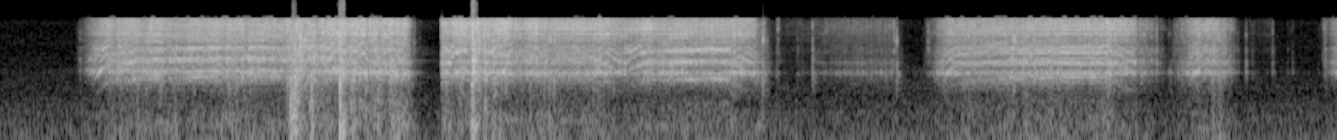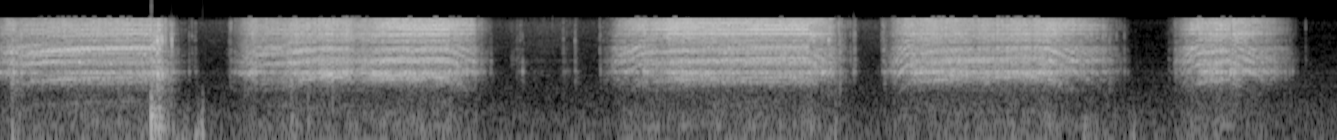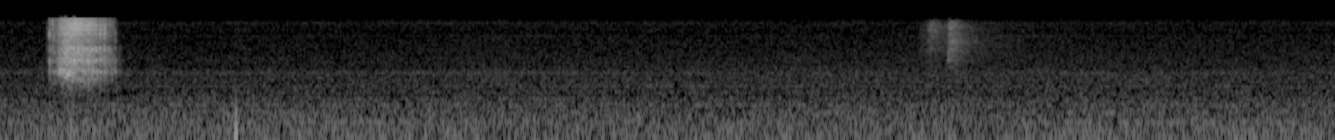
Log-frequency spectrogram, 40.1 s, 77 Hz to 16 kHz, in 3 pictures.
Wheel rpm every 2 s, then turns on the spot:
80, 210, 200, 170, 30, 130, 50, 140, 180, 50, 170, 140, 60, 20, 0, 0, 0, 0, 0, 0.
18-20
